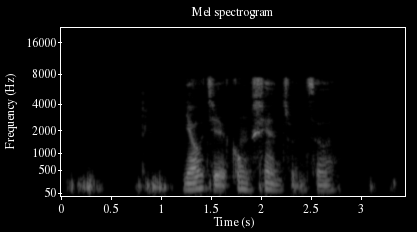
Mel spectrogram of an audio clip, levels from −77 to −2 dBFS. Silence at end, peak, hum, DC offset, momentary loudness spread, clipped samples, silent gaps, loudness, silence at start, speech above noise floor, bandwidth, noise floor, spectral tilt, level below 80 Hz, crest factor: 0.1 s; -26 dBFS; none; under 0.1%; 15 LU; under 0.1%; none; -43 LUFS; 0.05 s; 24 dB; 7.6 kHz; -67 dBFS; -3.5 dB/octave; -74 dBFS; 20 dB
